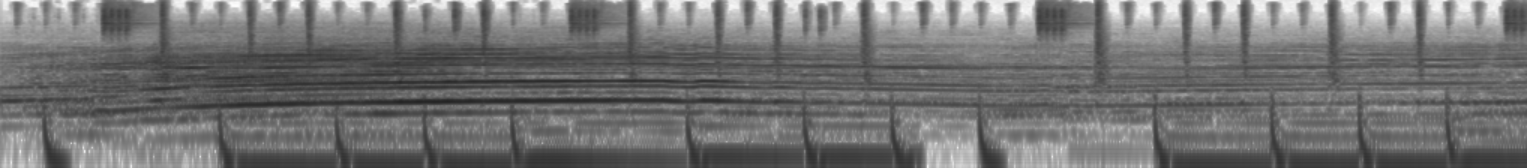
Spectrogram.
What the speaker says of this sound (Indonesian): impresi dari suara mesin RBPT cukup garang ketika keluar pit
